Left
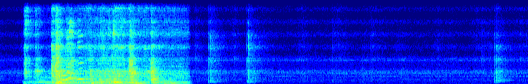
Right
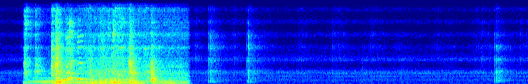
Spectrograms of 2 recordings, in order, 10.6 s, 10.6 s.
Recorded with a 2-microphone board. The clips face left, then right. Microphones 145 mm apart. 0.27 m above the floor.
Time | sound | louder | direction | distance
0.5 | a sliding door | right 8 dB | 75° right (ahead or behind) | 0.5 m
